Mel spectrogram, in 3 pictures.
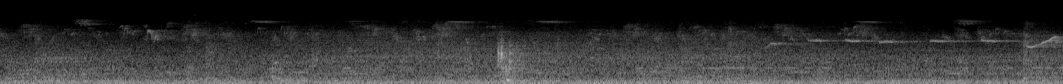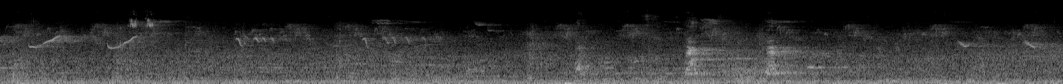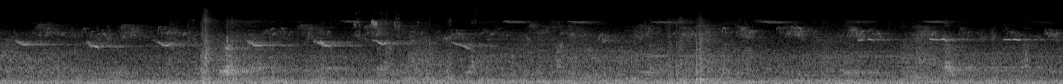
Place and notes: Outside the baker's
Captation ZOOM H6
